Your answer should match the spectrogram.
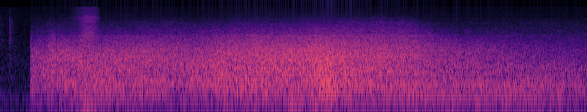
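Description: Ocean waves wash steadily onto a sandy beach in a continuous loud roar of surf, swelling slightly in the middle, with wind buffeting the microphone.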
